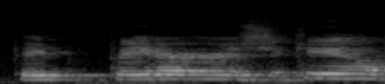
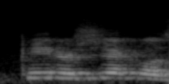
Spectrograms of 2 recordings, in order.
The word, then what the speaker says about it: Peter Schickele: I've heard it pronounced Peter Schickele, Peter Shaquille, but it's Peter Schickele is the way I've heard him actually say it.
